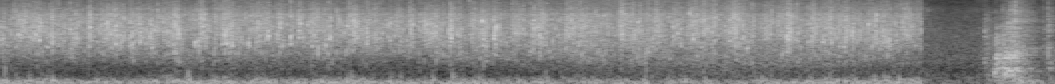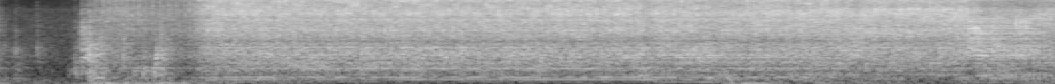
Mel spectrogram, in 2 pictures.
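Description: Volkswagen Transporter van engine pulling into a workshop during extremely heavy rain: a loud roar of downpour gives way to a brief lull, then a steady low engine hum runs on under the rain.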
